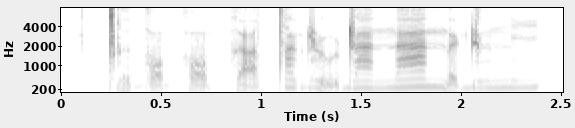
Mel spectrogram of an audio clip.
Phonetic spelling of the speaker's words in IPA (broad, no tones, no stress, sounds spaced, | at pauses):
ɡ͡ǀ ə̰ ɡ ɔ̰ k ɔ̰ k ə̰ tˤ i ɖ ɭ ṵ ɖ a n̪ a n̪ ə̰ ɖ ɨ n̪ i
